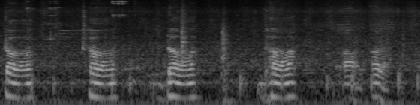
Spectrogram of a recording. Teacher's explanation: ट वर्ग बोला जाता है मूर्धा से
